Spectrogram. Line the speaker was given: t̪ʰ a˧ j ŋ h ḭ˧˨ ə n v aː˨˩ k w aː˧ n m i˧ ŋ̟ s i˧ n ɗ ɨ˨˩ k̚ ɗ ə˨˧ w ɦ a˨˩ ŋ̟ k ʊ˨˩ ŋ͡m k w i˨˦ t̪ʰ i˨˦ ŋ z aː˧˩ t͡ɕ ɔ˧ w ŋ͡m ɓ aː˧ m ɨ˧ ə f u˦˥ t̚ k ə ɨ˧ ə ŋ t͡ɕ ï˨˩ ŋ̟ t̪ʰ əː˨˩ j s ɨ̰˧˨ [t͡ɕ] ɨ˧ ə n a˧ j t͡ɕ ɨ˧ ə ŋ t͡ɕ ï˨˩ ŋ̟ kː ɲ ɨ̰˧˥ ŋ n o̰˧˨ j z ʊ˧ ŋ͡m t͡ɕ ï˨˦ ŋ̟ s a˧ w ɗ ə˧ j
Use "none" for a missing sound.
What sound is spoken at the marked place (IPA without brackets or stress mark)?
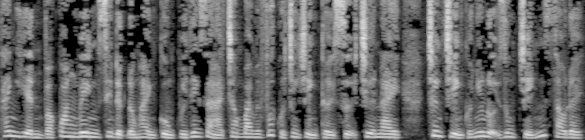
t͡ɕ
